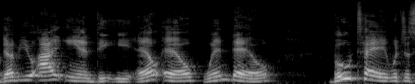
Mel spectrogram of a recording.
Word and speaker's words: Windell: It's kind of weird, but her name is spelled W-I-N-D-E-L-L, Windell Boutte, which is spelled B-O-U-T-T-E.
